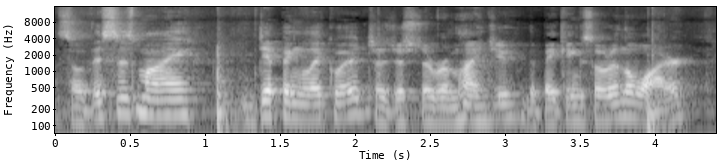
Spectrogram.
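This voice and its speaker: A man in his fifties teaching a casual cooking demonstration in a home kitchen, explaining each step in a relaxed, chatty way. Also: medium pitch, fairly quick, slight background noise. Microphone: camera across the counter.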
